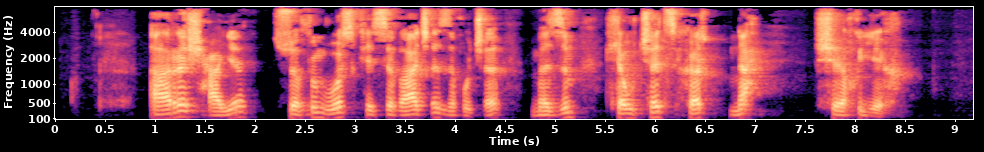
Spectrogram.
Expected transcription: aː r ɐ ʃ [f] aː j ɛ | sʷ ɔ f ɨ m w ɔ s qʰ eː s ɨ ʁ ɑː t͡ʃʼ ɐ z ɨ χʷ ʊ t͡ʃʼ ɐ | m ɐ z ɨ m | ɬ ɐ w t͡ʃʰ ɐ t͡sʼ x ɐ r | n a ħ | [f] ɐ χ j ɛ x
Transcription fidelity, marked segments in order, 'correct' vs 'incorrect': incorrect, incorrect

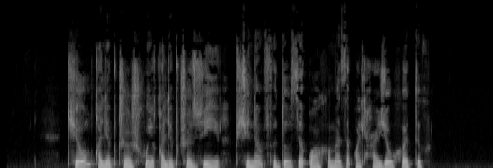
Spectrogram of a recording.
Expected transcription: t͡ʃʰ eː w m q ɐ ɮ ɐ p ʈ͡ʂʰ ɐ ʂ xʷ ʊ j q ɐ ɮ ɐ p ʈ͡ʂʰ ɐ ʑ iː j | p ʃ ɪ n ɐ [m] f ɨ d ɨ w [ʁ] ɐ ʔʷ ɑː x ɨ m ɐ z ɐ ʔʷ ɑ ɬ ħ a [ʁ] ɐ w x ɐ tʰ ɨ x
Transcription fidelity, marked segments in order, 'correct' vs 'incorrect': correct, incorrect, incorrect

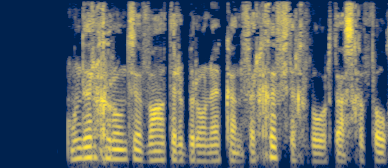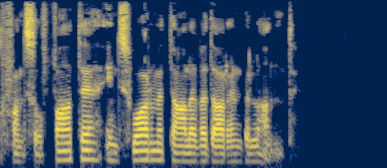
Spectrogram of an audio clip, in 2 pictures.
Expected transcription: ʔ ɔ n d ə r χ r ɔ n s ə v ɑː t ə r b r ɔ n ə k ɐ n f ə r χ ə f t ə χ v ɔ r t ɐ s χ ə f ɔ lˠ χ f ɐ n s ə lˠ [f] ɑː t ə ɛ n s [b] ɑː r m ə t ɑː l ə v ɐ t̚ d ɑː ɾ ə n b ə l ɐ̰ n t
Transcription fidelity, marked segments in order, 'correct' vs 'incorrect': correct, incorrect

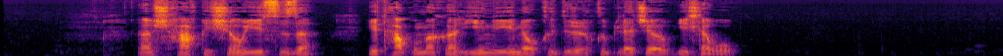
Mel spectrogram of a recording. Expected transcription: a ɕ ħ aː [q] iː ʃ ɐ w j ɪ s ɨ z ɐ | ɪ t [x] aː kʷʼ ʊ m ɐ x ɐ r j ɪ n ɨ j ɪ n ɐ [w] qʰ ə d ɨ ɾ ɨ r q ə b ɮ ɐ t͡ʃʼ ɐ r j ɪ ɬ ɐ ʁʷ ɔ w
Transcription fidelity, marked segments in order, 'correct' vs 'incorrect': correct, incorrect, correct

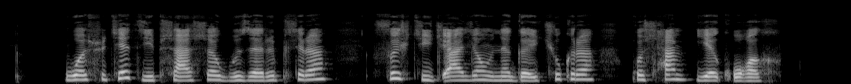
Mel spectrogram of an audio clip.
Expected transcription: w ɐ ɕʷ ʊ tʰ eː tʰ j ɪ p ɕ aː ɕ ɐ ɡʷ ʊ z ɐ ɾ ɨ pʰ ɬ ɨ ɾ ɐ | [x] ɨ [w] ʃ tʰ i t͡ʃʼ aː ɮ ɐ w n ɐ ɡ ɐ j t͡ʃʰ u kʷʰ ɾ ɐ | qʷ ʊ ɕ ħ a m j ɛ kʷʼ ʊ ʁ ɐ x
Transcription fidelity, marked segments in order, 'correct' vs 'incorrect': incorrect, incorrect

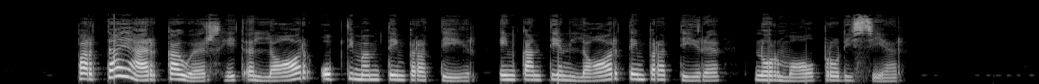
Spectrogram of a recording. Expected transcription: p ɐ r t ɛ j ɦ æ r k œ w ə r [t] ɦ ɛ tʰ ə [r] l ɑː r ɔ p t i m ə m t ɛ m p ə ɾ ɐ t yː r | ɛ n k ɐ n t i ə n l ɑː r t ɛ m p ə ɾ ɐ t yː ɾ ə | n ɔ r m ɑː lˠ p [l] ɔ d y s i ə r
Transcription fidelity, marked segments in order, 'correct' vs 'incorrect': incorrect, incorrect, incorrect

